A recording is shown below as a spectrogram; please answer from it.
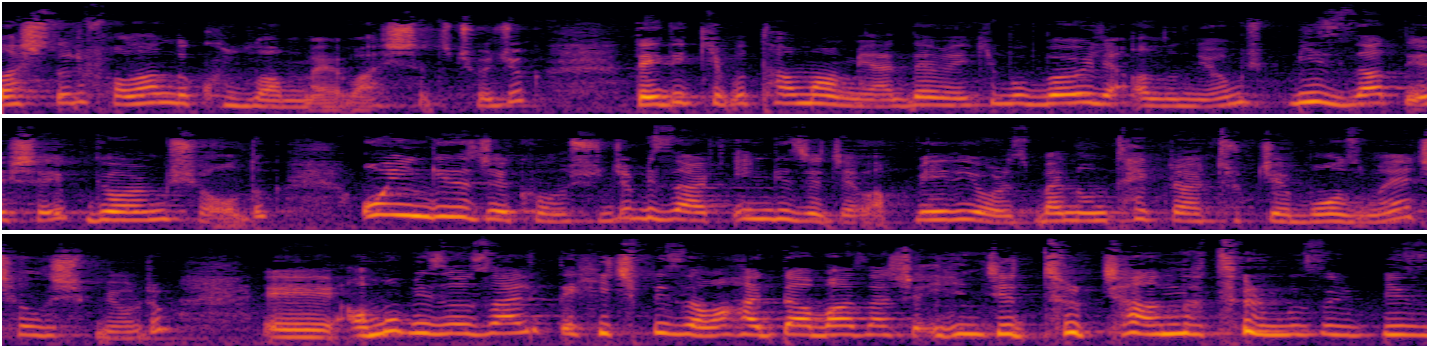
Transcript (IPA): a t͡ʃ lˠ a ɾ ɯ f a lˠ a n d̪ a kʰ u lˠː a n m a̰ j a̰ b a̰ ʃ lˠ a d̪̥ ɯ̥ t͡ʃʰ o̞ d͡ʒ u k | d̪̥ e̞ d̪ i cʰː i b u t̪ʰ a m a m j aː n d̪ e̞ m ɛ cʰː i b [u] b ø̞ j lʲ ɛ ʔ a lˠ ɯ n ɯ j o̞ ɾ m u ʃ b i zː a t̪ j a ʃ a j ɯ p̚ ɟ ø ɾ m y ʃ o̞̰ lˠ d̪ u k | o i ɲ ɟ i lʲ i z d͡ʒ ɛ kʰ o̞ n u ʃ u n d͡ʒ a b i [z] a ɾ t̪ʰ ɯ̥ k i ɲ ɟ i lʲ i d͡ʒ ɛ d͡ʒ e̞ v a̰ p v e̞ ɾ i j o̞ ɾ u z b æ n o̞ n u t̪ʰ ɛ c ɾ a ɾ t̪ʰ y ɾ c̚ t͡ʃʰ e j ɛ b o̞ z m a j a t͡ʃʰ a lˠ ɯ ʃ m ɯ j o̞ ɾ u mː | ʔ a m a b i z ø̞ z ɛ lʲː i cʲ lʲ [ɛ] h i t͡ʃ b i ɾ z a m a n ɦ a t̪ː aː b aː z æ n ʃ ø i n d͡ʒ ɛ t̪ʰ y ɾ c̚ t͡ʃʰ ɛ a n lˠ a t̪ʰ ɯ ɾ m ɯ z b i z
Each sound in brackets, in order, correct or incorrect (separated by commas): correct, correct, correct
